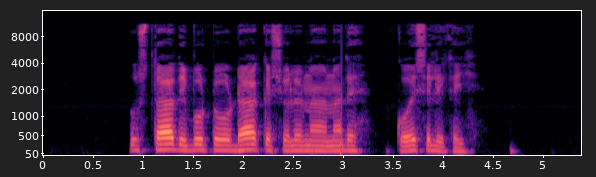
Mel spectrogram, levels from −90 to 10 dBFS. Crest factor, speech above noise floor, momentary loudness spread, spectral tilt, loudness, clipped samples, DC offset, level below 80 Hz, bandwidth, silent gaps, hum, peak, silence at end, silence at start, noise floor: 22 dB; 57 dB; 16 LU; -5.5 dB/octave; -22 LUFS; under 0.1%; under 0.1%; -54 dBFS; 11.5 kHz; none; none; -2 dBFS; 0.7 s; 0.85 s; -78 dBFS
